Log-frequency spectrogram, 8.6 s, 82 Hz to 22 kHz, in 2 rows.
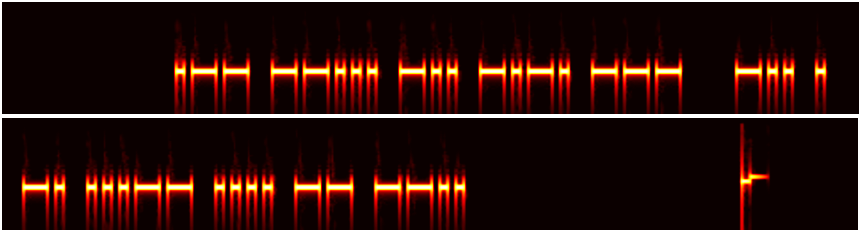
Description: Morse code, heard as a keyed tone, about 32 wpm, 700 Hz. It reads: W7DCO DE N3HMZ
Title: USA Callsign DE Callsign - 5 Characters - 30wpm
